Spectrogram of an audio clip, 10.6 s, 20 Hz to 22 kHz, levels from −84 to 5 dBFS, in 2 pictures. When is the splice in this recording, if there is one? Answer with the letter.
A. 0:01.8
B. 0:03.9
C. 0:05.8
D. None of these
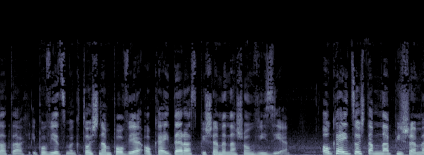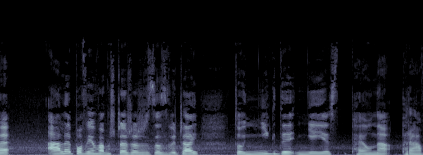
D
